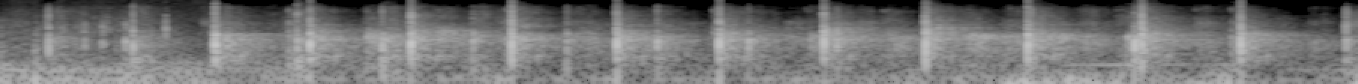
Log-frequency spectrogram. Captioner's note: applauding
